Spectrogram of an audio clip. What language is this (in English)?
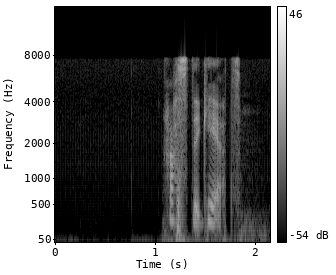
Swedish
